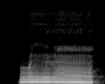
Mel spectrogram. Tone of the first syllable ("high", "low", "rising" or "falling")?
low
